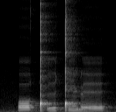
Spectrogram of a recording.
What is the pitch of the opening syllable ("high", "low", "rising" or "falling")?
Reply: high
